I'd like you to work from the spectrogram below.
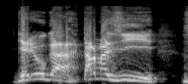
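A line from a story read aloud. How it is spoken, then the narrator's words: Yelling. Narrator (Russian): заорал Макото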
